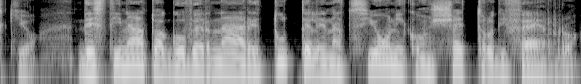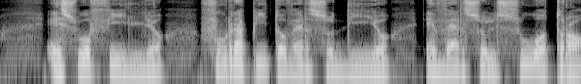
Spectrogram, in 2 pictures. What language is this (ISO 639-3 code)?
ita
